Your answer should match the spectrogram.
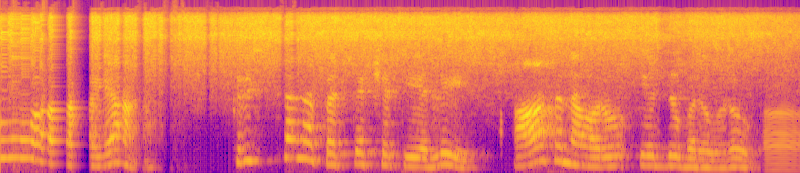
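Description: A voice talking over a loud, steady hiss on the call audio. The hiss cuts in and out abruptly together with the voice.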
